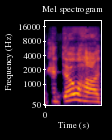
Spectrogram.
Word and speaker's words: Kadoha: the country the kadoha he corrected me now I'm pronouncing it right the kadoha Treasure Fest which is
